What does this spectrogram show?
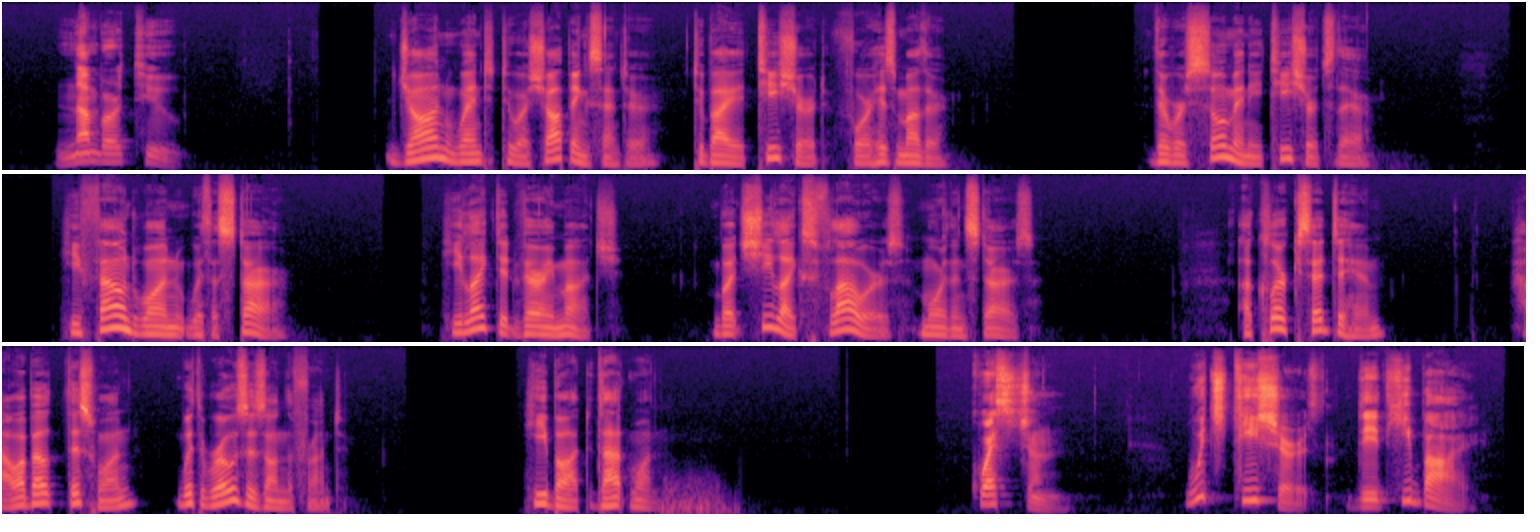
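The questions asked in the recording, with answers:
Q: Which t-shirt did he buy?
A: The one with roses on the front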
